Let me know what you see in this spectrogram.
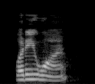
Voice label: VoiceActing es

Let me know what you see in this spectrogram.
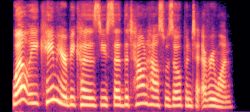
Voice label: Voice Acting es

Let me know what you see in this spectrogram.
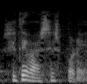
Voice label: Voice Acting es F

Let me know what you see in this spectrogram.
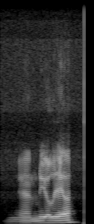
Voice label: Voice Acting, es, M

